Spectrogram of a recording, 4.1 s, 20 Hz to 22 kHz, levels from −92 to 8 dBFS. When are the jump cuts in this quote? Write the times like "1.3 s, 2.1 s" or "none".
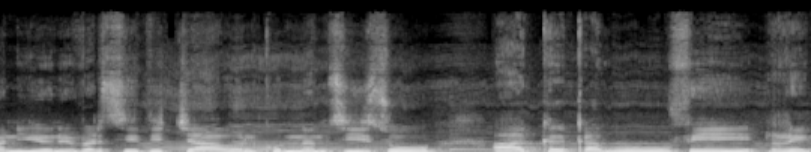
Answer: none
